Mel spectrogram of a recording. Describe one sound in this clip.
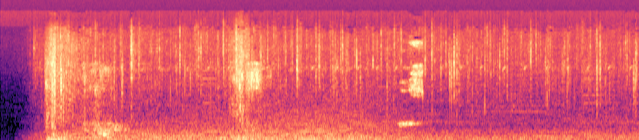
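A campfire crackles and pops steadily.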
